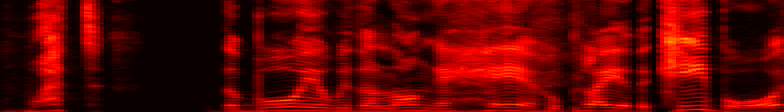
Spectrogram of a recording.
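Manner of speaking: put-on Italian accent. Retelling her mother's reaction to news of dating a boy, imitating Mom's Italian accent. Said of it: "in her Italian accent".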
